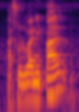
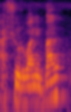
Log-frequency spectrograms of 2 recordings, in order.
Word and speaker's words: Asurbanipal: Asurbanipal, que también se puede pronunciar Ashurbanipal, fue el último de los grandes reyes asirios de la dinastía sargónida.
